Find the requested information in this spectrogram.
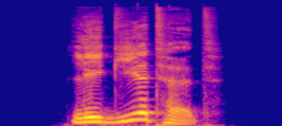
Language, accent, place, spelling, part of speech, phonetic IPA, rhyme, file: German, Germany, Berlin, legiertet, verb, [leˈɡiːɐ̯tət], -iːɐ̯tət, De-legiertet.ogg
- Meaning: inflection of legieren: 1. second-person plural preterite 2. second-person plural subjunctive II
